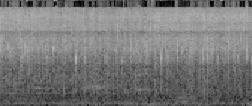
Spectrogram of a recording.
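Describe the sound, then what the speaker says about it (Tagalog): Milkfish fries in very hot oil in a pan, a dense, loud, continuous crackling sizzle that holds steady throughout with faint stirring underneath. "painitin mo na yung mantika, yung masyadong mainit talaga, para hindi dumikit yung bangos sa kawali"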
